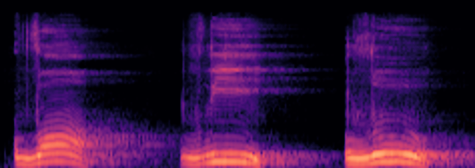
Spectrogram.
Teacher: Aqsahafatul lisan ila adnaha ma'al adras. Tepi pinggir lidah bagian pangkal sampai ujungnya ditempelkan pada gigi geraham bagian atas. Pinggir lidah kita tempelkan, gigi geraham atas boleh kiri, boleh kanan. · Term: huruf dhad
